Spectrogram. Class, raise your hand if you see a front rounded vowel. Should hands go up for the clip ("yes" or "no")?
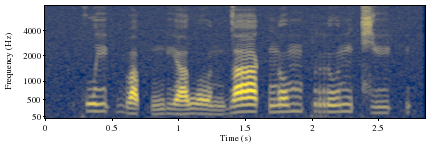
no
